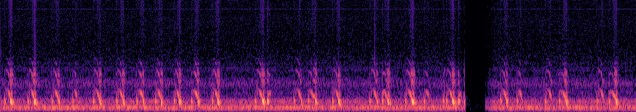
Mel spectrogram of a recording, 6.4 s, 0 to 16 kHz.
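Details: Soft chirps from an Eastern screech owl perched at its nest box in the early morning darkness, 6 November 2016, picked up by a nest cam; low, quick pulsed notes in a steady series, broken by one short silent gap.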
